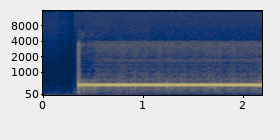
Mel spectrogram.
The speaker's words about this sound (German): Anruf in einem Schuhgeschäft.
